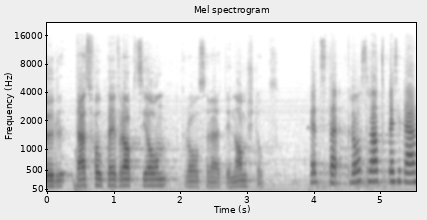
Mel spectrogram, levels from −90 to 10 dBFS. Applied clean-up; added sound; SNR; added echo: none; none; none; none.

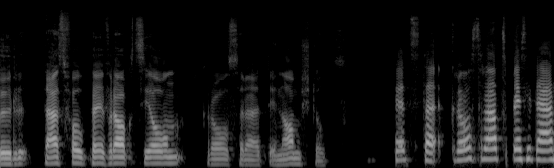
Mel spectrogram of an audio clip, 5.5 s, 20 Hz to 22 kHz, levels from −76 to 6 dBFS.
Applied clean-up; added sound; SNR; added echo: neural mask model Resemble Enhance denoiser.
